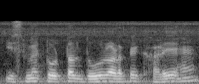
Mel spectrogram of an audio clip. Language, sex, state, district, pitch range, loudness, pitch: Hindi, male, Jharkhand, Deoghar, 135-145 Hz, -15 LUFS, 140 Hz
